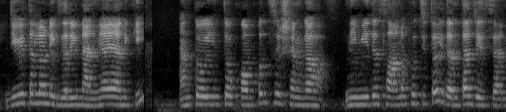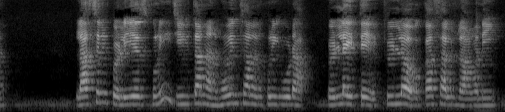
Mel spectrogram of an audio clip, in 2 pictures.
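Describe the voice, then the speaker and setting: A woman reading aloud, voicing a hot-tempered man who shouts accusations, recorded with a roomy echo. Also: mid-range voice, a little hiss or hum, lightly acted.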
